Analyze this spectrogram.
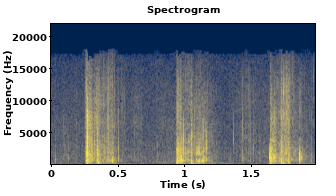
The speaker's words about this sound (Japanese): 小屋への道は車の轍によってかろうじて残っているような悪路であった。懐中電灯が照らす先以外は漆黒の闇。聞こえてくるのは自分たちの足音のみ。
